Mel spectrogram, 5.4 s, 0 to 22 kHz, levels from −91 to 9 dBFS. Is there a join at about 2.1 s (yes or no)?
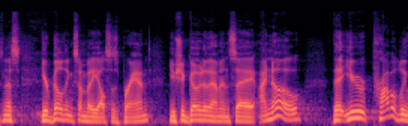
yes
